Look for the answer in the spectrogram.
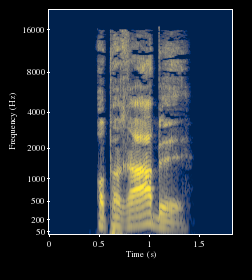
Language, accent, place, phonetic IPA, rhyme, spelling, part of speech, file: German, Germany, Berlin, [opəˈʁaːbl̩], -aːbl̩, operabel, adjective, De-operabel.ogg
- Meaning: operable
